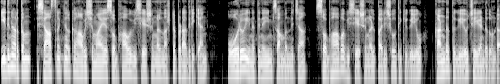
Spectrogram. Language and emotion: Malayalam, neutral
